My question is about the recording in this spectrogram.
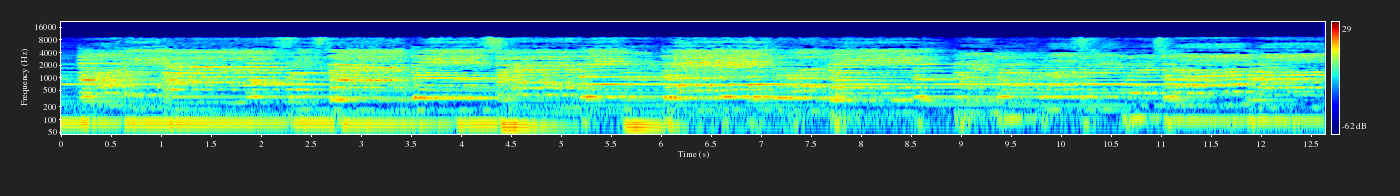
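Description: Mixed church choir singing a hymn together in held, sustained phrases, backed by steady low bass notes of an accompaniment.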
